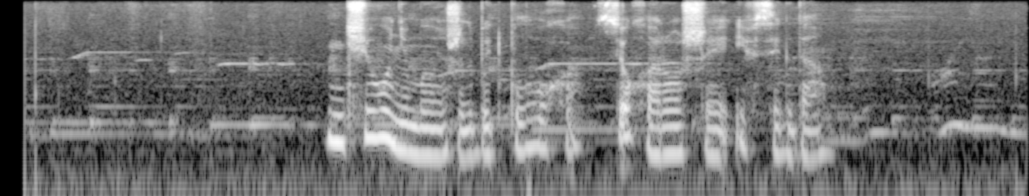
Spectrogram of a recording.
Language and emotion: Russian, sad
